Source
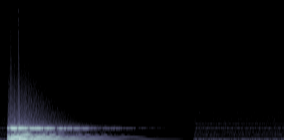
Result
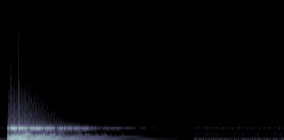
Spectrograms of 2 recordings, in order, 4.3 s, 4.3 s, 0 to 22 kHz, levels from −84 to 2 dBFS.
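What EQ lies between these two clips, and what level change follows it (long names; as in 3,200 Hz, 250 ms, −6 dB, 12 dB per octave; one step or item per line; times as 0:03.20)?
high-pass filter 72 Hz
−4.5 dB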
